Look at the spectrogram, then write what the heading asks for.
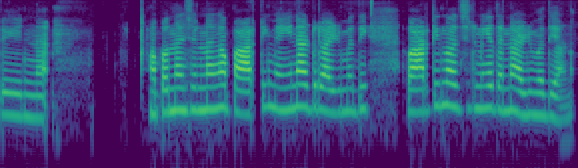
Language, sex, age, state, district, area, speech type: Malayalam, female, 60+, Kerala, Kozhikode, urban, spontaneous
